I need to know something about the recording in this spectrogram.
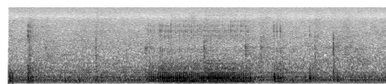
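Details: Sleeping bulldog snoring indoors: a soft, low, rumbling breath that swells in the middle and fades, with a rough buzzy texture and faint background hiss.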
